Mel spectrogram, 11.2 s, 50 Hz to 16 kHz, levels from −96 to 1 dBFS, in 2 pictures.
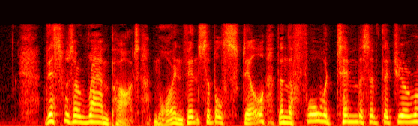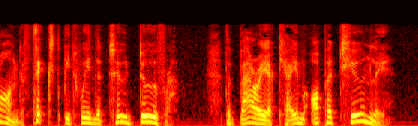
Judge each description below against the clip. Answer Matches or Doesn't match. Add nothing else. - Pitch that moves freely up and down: Doesn't match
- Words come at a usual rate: Doesn't match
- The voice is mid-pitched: Matches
